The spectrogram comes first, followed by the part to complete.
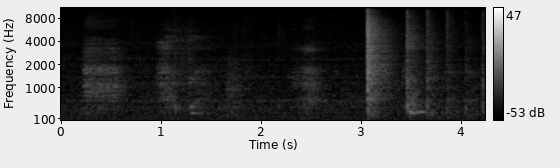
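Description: Soft breaths and mouth noises, then a sharp slap about three seconds in followed by a few lighter taps: a signer's hands striking together as she signs.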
